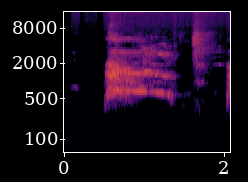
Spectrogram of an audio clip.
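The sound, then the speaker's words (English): A dog lets out a long, drawn-out bark that trails into a whine, followed by a shorter yelp and the start of another bark, with no one speaking. “I gotta let them know they should probably take those dogs out.”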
